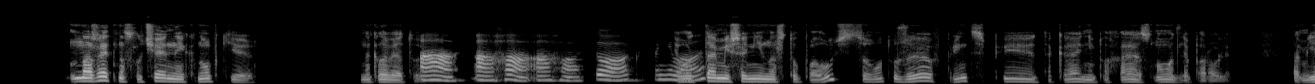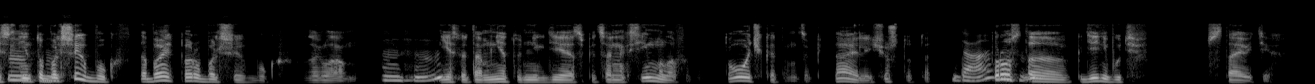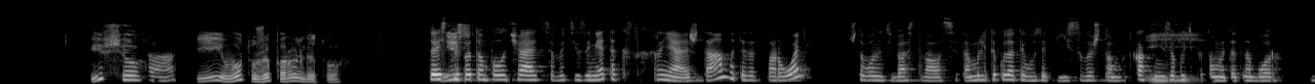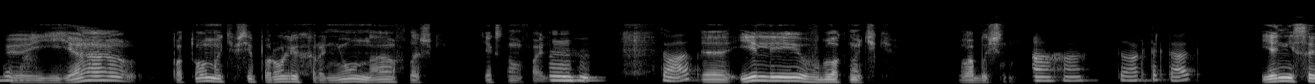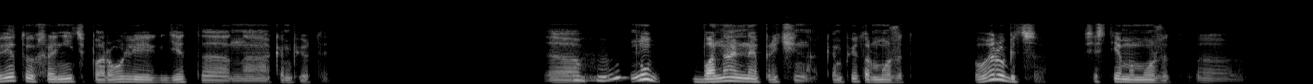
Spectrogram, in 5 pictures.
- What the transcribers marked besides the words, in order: tapping
- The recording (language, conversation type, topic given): Russian, podcast, Какие привычки помогают повысить безопасность в интернете?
